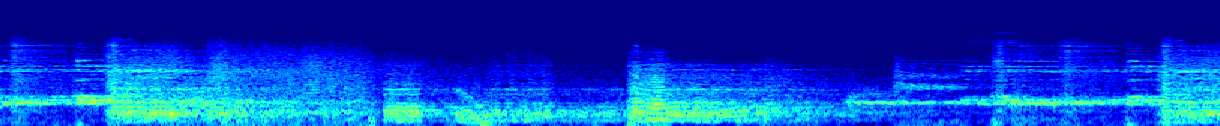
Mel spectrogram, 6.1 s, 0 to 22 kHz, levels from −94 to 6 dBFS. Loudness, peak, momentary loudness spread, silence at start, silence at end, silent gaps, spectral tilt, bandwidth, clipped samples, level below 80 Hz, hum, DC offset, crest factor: -45 LUFS; -26 dBFS; 12 LU; 0 s; 0 s; none; -6.5 dB/octave; 9.2 kHz; under 0.1%; -66 dBFS; none; under 0.1%; 18 dB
